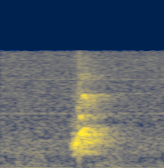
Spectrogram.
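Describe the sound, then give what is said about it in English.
A single short dog bark, a sharp yap that rises out of quiet and fades quickly, sounding slightly muffled. “Knock on my table, my damn dog barks.”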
